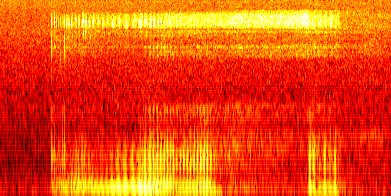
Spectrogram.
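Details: Shih Tzu sleeping with tongue out, snoring: soft rattling, growl-like snores on the breath, one long and one short, with a faint high whine in the background.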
